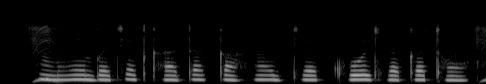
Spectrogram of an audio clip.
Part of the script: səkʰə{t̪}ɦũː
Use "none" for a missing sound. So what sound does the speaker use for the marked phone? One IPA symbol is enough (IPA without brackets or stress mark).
t̪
